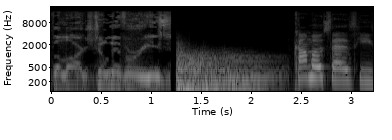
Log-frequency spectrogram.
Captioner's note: goofy drum sound effect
